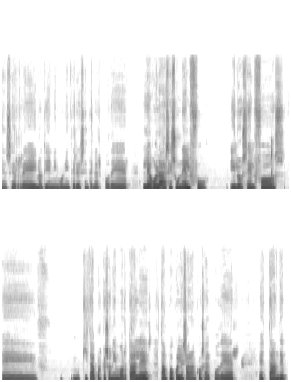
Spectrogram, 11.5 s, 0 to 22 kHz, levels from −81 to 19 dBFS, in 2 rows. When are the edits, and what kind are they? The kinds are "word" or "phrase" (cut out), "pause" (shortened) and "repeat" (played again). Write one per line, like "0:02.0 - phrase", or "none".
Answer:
0:02.7 - pause
0:08.8 - pause
0:09.4 - word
